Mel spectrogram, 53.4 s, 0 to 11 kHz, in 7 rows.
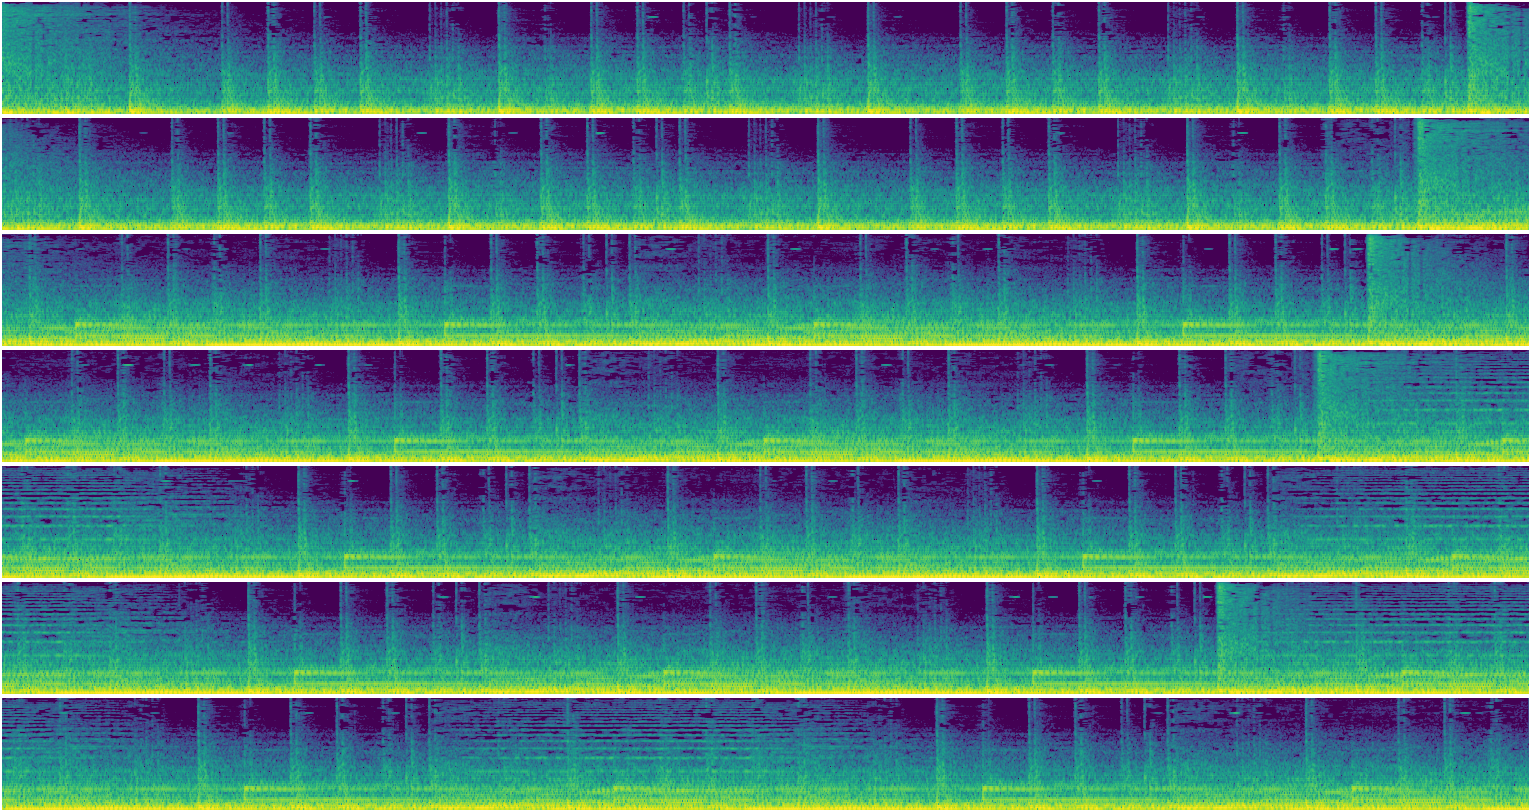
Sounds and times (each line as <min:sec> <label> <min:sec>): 0:00.0 drums 0:53.4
